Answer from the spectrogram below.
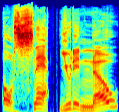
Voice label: VOICE COMICAL; Radio Voice; Blastwave

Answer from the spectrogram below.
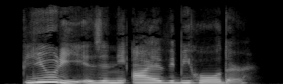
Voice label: Beauty Is In Eye, Sayings, 1 child, 8 yrs; Talking Sound Effects; Sound Effects:Voice; VoiceBox

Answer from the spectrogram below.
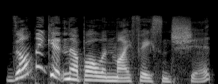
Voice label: Up In My Face, Attitude, Female

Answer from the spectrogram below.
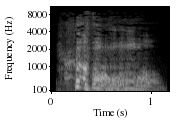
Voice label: Cartoony male doing the stereotype; "French laugh"; Cartoon Voices

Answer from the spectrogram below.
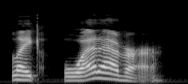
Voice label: Young Lady Like Whatever, A young lady says; Talking

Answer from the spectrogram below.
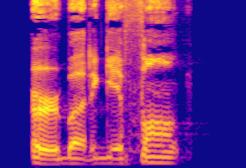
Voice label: Vocal Deep, Funk vocal loop sample.

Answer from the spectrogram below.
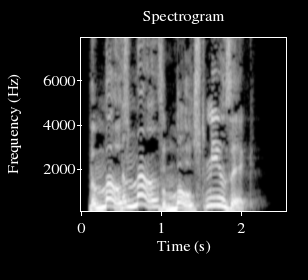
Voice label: Most Music, Male; Radio; Voice Box

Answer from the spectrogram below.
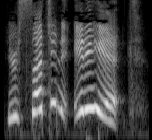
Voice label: Such An Idiot, Attitude, Female, child

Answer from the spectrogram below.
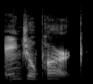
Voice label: Gps Voice, Male; Angel Park; Recorded Voice

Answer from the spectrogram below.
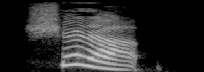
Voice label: Shut Up, 1 boy, 9 yrs; Talking; VoiceBox

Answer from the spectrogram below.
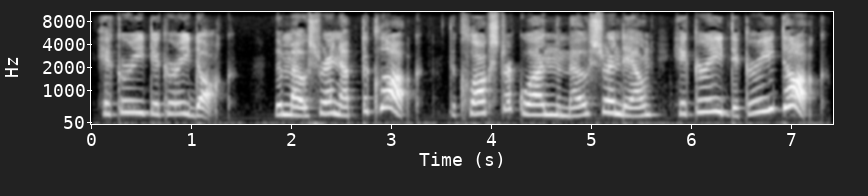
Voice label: Rhyme, Nursery rhyme, speaking, child, boy; Hickor Dock

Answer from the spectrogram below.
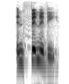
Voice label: Numbers Infinity, 1 child, girl counting

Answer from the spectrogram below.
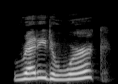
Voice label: Woman Says Ready To Work; Talking

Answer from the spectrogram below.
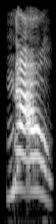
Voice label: "No" Kids, child, girl; Exclamation Sound Effects

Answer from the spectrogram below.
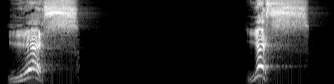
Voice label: "Yes", The word ‘Yes’ shouted in male voice; Exclamations

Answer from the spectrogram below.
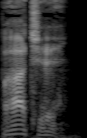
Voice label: "Pace", Goodbyes, male, foreign, Italian; 'Pace' (peace); human voice speaking; Greetings and Goodbye; VoiceBox

